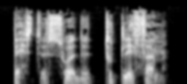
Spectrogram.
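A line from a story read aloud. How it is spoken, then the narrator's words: Hissed through teeth. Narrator (French): siffla-t-il entre ses dents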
